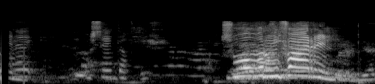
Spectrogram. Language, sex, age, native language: Icelandic, male, 8, Icelandic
